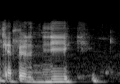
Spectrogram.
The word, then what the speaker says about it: Kaepernick: Como é que fala o sobrenome dele? Colin Ka Ka Kaepernick. – Kaepernick é, é, a resposta da sociedade em relação a isso.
